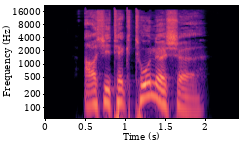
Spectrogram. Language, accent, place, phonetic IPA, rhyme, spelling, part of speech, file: German, Germany, Berlin, [aʁçitɛkˈtoːnɪʃə], -oːnɪʃə, architektonische, adjective, De-architektonische.ogg
- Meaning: inflection of architektonisch: 1. strong/mixed nominative/accusative feminine singular 2. strong nominative/accusative plural 3. weak nominative all-gender singular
